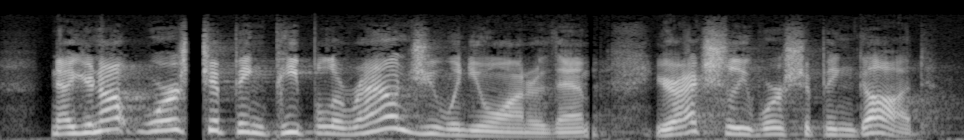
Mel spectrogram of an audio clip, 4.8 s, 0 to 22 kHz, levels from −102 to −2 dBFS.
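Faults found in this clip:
AAC frame loss with muting, 0.93–1.02 s, between "you're not" and "people around you when". Soft-edged dropout of about 90 ms. This fits nine lost frames of about 10 ms each, likely from the low-delay AAC stream. The decoder zeroes the missing spectrum, and the overlapping windows fade the sound out and back in.

Same fault, 2.94–3.06 s, between "you when you honor" and "you're actually". Short muted gaps scattered over 120 ms, about 50 ms lost in total, the longest run around 30 ms. This gives several brief dips rather than one hole.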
